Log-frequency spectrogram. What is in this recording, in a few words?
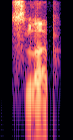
"slurp", British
